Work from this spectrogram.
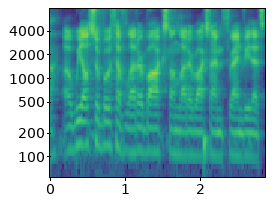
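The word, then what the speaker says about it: Letterboxd: My letter boxed is letter boxed. Is that annoying? Is that annoying that I say that? Letter boxed. That's how you say it. That's That's I've only ever heard people say letter box. It has a D.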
